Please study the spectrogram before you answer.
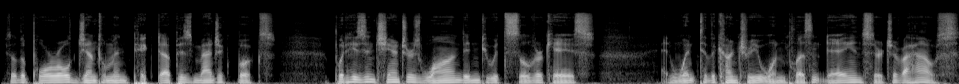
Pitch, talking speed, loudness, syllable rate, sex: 90 Hz, 195 wpm, -18 LUFS, 5.2 syllables/s, male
